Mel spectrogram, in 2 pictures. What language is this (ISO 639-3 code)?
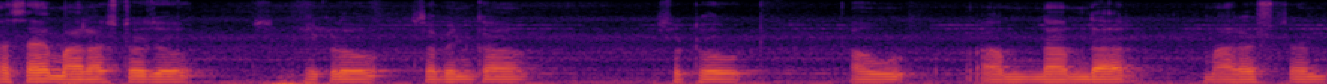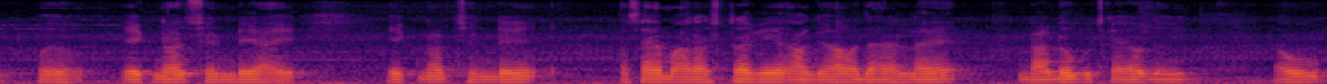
snd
